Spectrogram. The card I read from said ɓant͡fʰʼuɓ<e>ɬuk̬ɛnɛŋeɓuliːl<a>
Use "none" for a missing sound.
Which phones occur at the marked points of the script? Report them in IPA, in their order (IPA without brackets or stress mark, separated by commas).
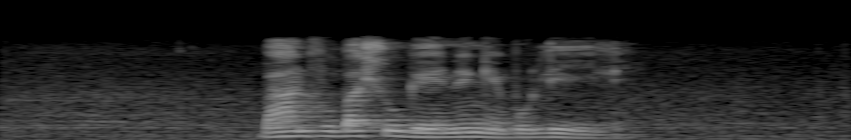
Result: a, i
